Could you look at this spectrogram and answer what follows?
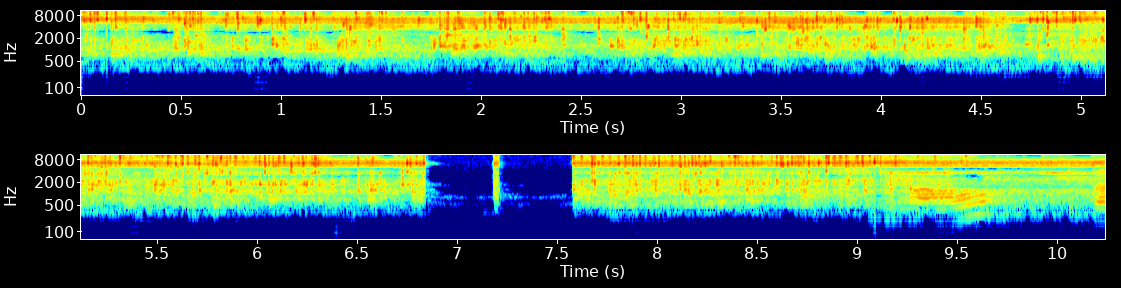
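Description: Water poured from one glass into another as it fills, making a steady, close splashing gush that runs continuously, with a brief break near the end.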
